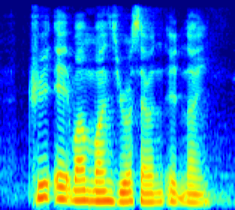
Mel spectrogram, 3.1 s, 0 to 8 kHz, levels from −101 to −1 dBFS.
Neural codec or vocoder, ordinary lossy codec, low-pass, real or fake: vocoder, 44.1 kHz, 128 mel bands every 256 samples, BigVGAN v2; none; 7.2 kHz; fake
